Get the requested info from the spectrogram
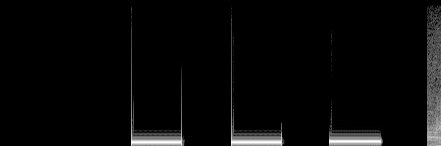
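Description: Three steady electronic beeps, each about half a second long and a second apart, the third a little higher in pitch than the first two.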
